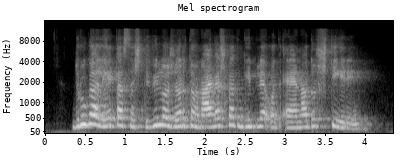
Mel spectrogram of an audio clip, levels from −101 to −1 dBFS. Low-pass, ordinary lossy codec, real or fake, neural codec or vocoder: 10.8 kHz; Opus, 16 kbps; real; none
